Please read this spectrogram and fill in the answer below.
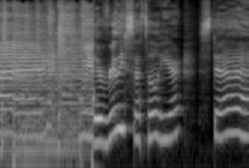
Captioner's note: bubble popping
